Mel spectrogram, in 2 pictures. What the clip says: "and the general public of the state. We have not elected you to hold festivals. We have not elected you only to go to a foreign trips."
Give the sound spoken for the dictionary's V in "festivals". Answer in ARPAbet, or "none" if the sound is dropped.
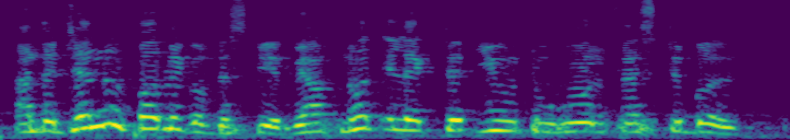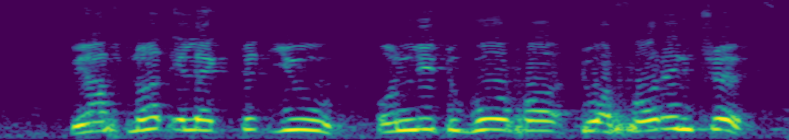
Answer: B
